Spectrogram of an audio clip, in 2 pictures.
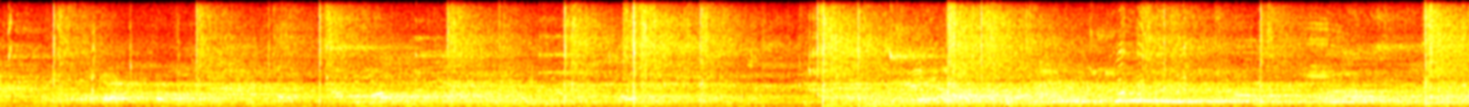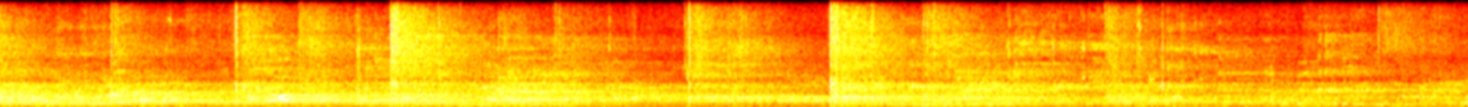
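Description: Sharp racket strikes on a badminton shuttlecock, coming every second or so during rallies, with men's voices talking over them.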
